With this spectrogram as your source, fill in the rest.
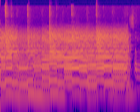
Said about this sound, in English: So pick the first note, pull off, pull off.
